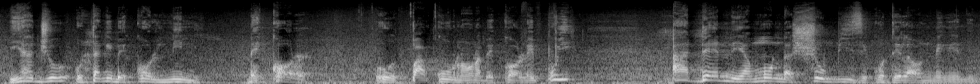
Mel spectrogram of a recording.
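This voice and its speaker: A man's voice: lowish voice, sing-song, measured pace, gravelly, darkish tone, slight background noise. A man with a Congolese French accent, interviewing a guest in a jokey, chatty way and laughing often. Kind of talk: casual interview, mixing in Lingala.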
